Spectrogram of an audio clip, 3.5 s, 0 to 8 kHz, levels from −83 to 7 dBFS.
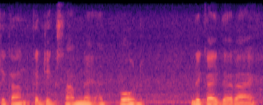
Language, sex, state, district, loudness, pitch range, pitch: Hindi, male, Assam, Hailakandi, -17 LUFS, 145-155 Hz, 155 Hz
